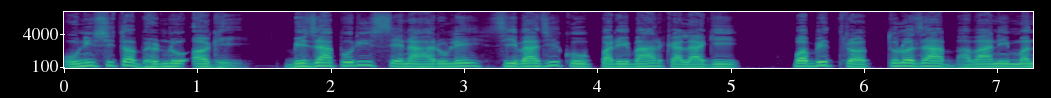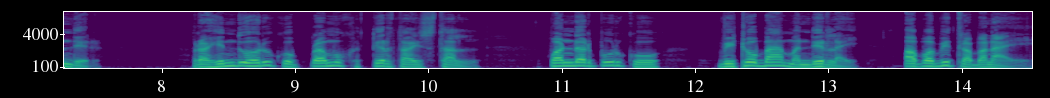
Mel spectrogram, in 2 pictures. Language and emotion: Nepali, neutral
